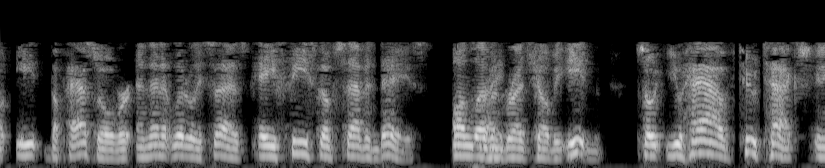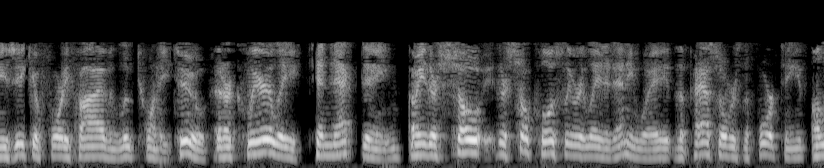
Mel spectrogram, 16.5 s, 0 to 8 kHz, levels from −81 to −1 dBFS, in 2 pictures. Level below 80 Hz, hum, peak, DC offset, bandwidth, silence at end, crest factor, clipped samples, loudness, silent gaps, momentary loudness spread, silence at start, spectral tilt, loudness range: -64 dBFS; none; -6 dBFS; under 0.1%; 4.1 kHz; 0 s; 16 dB; under 0.1%; -22 LUFS; none; 7 LU; 0 s; -11 dB/octave; 2 LU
